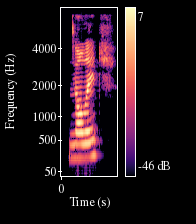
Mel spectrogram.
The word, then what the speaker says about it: knowledge: got a silent w knowledge silent k doubt silent B chemist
